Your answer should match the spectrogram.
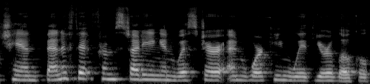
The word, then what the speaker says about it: Worcester: Uh so Yumaschan is located in Worcester for anyone not familiar with the city first of all that is how you pronounce it.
